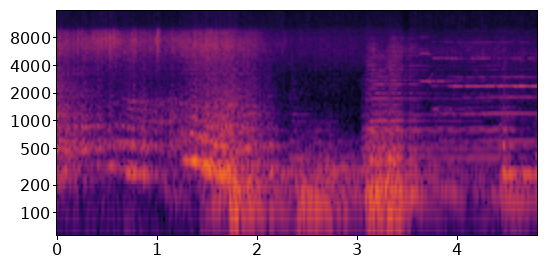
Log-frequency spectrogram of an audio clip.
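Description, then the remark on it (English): A lion roars deeply in the jungle, rising in two loud, rumbling swells a second apart, over a dense wild background with no voices. “That lion...”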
